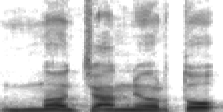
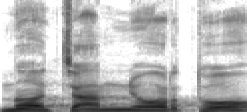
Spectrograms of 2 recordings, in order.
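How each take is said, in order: No difference in how they are said.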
